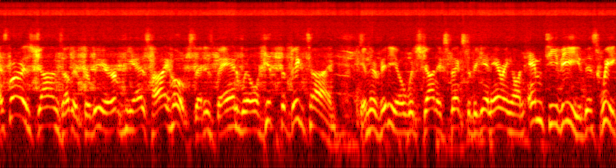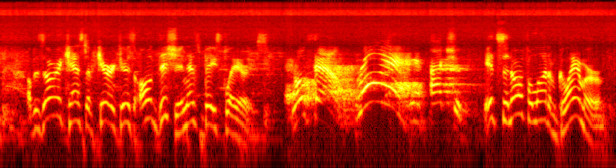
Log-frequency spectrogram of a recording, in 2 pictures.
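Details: Adult male narrator; normal fluent speech.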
